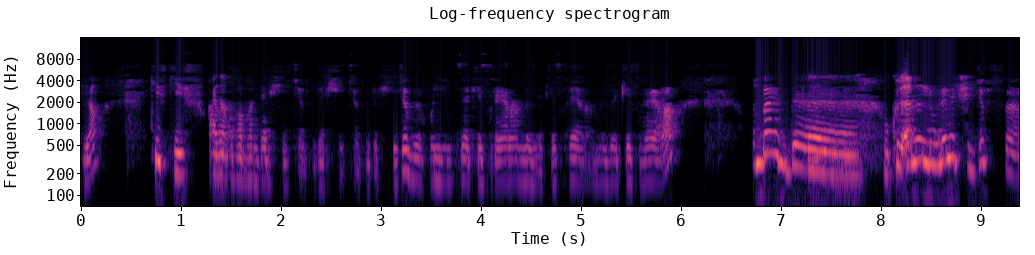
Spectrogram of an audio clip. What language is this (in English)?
Arabic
